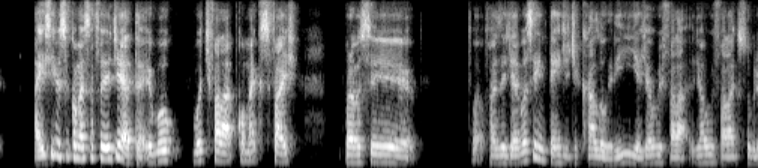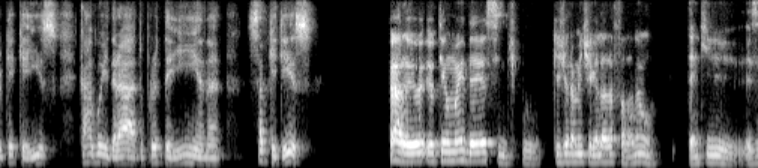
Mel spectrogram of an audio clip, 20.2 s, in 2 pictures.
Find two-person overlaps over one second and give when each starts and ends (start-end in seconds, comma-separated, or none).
none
